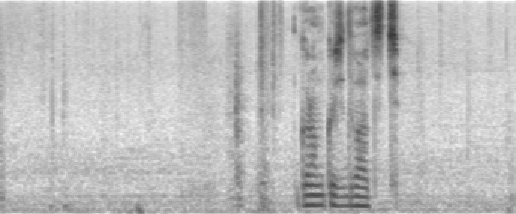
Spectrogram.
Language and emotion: Russian, neutral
